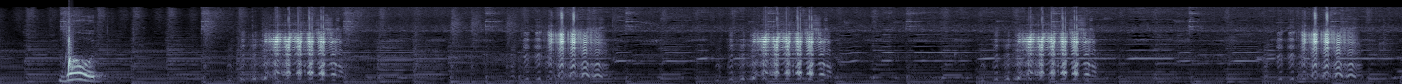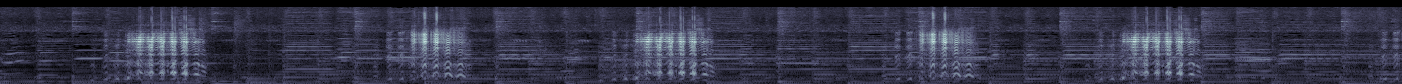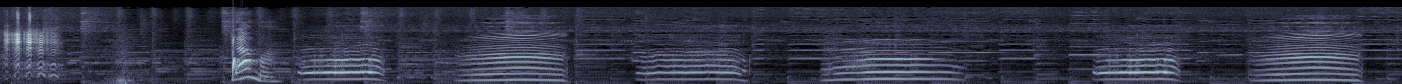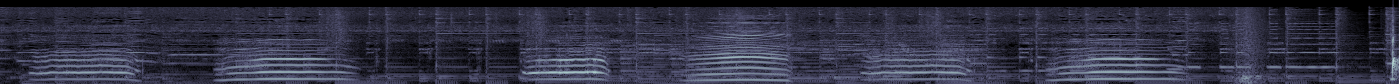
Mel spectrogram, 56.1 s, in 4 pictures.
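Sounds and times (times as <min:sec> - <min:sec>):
background music with steady beat: 0:00.0 - 0:56.0
goat bleating: 0:02.4 - 0:03.5, 0:05.2 - 0:06.2, 0:07.2 - 0:08.4, 0:09.8 - 0:11.0, 0:12.6 - 0:13.7, 0:15.0 - 0:16.1, 0:17.9 - 0:18.8, 0:20.0 - 0:21.2, 0:23.0 - 0:24.0, 0:25.0 - 0:26.2, 0:27.8 - 0:28.7, 0:50.7 - 0:51.8.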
